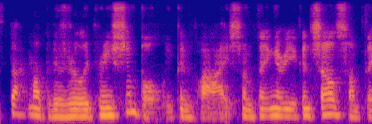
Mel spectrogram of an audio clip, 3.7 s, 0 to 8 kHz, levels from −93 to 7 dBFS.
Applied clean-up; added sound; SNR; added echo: neural mask model DeepFilterNet 3.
